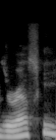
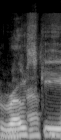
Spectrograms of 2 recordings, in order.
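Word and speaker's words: Misiorowski: Mizorowski, yeah, I've heard Mizorowski, Roski on video, but Mizorowski, maybe the minor pronunciation was a Y- little yeah, off. yeah, I've always heard that with the Mizor, Polish influences, yeah, Owski.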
